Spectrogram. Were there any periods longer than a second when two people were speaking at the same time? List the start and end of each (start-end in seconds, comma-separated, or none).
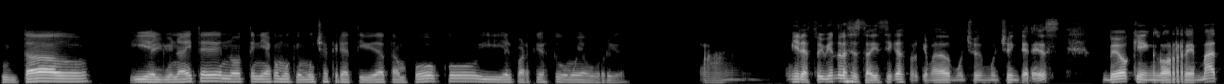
none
